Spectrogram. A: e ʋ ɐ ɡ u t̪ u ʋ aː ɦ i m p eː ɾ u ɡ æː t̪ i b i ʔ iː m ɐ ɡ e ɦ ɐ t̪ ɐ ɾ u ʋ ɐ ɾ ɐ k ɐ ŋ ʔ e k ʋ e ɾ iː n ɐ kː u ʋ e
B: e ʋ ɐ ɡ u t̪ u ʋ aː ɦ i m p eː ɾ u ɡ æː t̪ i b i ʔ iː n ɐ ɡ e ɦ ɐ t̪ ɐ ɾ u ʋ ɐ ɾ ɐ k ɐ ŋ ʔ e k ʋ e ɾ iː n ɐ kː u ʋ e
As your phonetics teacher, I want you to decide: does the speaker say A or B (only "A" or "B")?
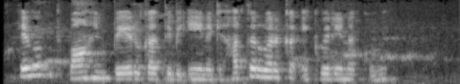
B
